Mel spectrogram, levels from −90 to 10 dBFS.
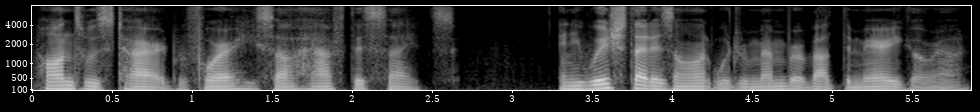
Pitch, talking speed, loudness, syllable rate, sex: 105 Hz, 225 wpm, -20 LUFS, 5.6 syllables/s, male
